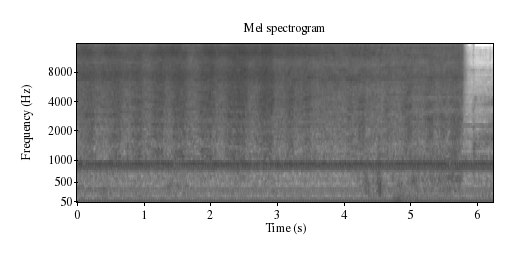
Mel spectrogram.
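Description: An airbrush or spray gun hisses in steady, pulsing bursts while painting a Beetlejuice skull mask, close and continuous over a faint tonal hum, cutting off abruptly near the end.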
